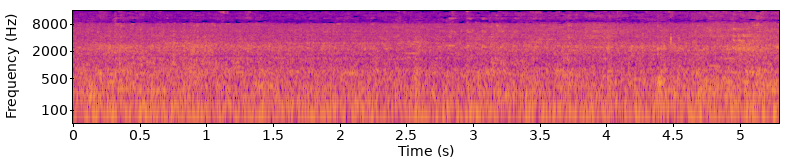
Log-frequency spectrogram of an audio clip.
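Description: Passenger train coaches rolling past on the track, a steady wheel-on-rail running noise.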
